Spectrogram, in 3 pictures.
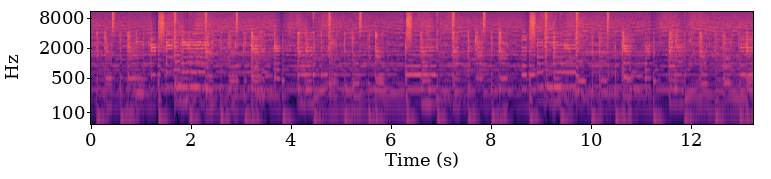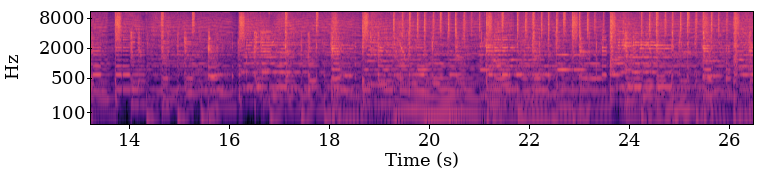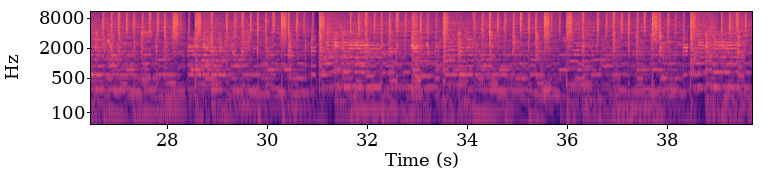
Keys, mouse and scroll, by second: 0.2 middle click, 1.3 KP_7, 1.5-2.2 scroll down 2, 2.2 1, 2.8 shift+a, 4.9 click, 5.6 x, 5.9 alt+click, 6.7 ctrl+click, 7.2 click, 7.5 ctrl+click, 8.2 middle click, 8.7 KP_7, 9.0 shift+middle click, 10.9 g, 12.6-16.2 middle drag, 13.3 scroll up 2, 16.2 ctrl+r, 17.2 middle click, 17.4 2, 17.6 click, 17.9 f, 18.1 click, 18.3 f, 18.8 click, 18.9 middle click, 19.2 click, 19.5 f, 19.6 middle click, 20.6 click, 20.7 shift+click, 20.9 f, 21.0 middle click, 21.5 click, 22.2 f, 22.4 click, 22.6 shift+click, 22.7 f, 22.7 middle click, 23.1 click, 24.1 ctrl+r, 24.5 shift+click, 24.8 f, 24.9 shift+click, 25.2 f, 25.3 shift+click, 25.7 f, 25.8 shift+click, 26.0 f, 26.2 middle click, 26.9 alt+click, 27.6 KP_3, 27.8-28.7 scroll down 1, 28.7 r, 29.4 middle click, 29.6 ctrl+z, 30.0 alt+click, 30.4 e, 37.3 z, 37.4-37.7 scroll up 1, 37.7-39.7 shift+middle drag.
